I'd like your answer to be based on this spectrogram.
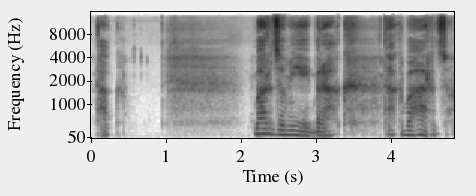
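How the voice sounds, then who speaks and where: A man voicing a vain, lofty old male house cat who talks in a mock-philosophical way, with a gravelly, husky voice. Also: medium pitch, drawn-out words. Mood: melancholy.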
